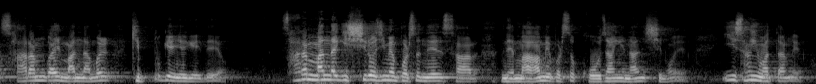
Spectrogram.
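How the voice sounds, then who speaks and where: A middle-aged pastor delivers a church sermon in a somewhat high, gravelly voice. He keeps it lively, firing questions at the congregation and acting out friendly greetings. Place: church sanctuary.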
